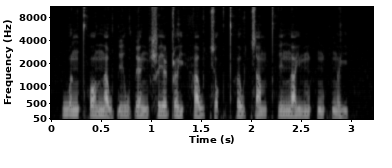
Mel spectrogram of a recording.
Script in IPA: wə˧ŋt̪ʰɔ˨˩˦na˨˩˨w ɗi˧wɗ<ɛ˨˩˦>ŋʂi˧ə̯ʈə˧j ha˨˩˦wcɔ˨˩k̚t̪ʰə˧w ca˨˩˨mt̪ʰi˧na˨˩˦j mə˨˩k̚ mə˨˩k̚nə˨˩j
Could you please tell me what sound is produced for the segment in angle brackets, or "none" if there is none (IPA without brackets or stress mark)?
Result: ɛ˨˩˦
